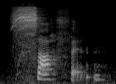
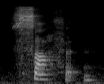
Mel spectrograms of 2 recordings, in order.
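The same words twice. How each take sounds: No difference in how they are said.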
